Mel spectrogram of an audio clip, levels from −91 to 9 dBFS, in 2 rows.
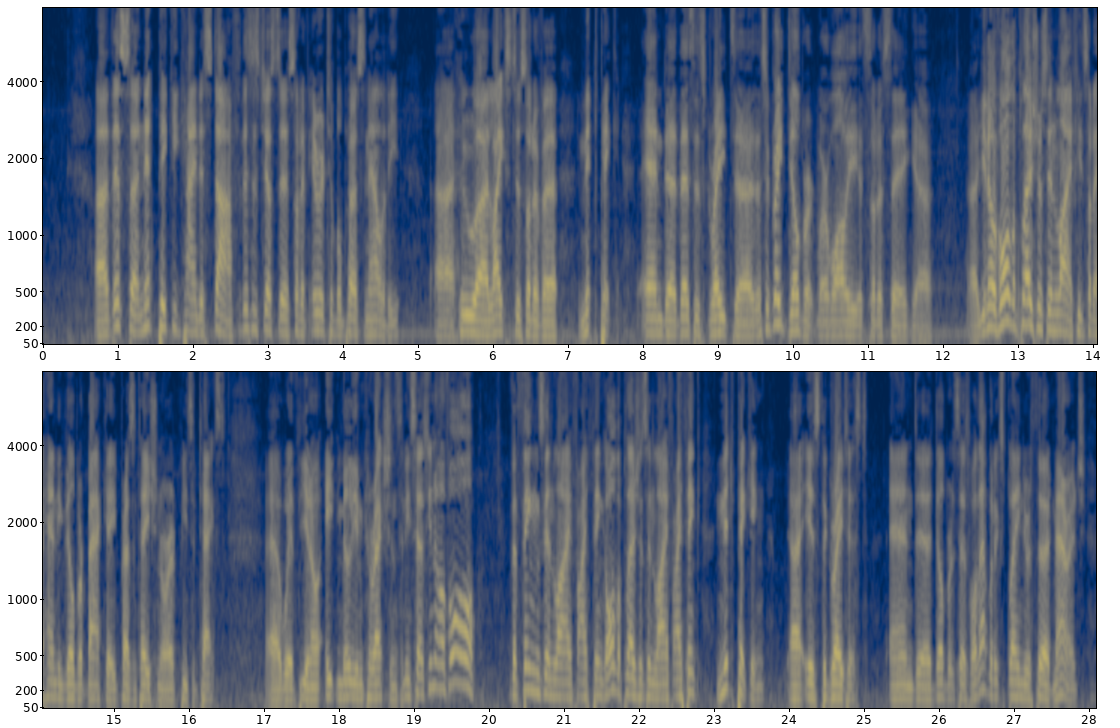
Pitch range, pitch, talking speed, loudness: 120-150 Hz, 135 Hz, 225 wpm, -23 LUFS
